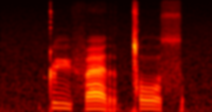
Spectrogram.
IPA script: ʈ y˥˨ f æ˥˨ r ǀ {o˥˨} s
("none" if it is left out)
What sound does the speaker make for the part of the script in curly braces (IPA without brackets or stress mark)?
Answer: o˥˨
